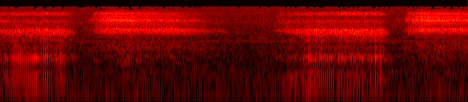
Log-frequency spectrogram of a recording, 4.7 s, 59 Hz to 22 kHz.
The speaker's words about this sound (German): So gut, dass die ersten Kleinkinder schon nach 10 Minuten friedlich schnarchen und sogar die Größeren bei leise säuselnder Hintergrundmusik nur noch flüstern.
